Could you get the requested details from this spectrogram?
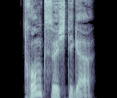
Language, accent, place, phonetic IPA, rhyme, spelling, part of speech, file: German, Germany, Berlin, [ˈtʁʊŋkˌzʏçtɪɡɐ], -ʊŋkzʏçtɪɡɐ, trunksüchtiger, adjective, De-trunksüchtiger.ogg
- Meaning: 1. comparative degree of trunksüchtig 2. inflection of trunksüchtig: strong/mixed nominative masculine singular 3. inflection of trunksüchtig: strong genitive/dative feminine singular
